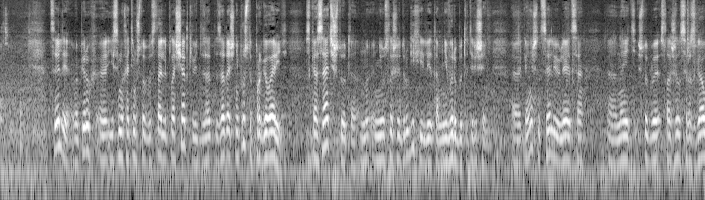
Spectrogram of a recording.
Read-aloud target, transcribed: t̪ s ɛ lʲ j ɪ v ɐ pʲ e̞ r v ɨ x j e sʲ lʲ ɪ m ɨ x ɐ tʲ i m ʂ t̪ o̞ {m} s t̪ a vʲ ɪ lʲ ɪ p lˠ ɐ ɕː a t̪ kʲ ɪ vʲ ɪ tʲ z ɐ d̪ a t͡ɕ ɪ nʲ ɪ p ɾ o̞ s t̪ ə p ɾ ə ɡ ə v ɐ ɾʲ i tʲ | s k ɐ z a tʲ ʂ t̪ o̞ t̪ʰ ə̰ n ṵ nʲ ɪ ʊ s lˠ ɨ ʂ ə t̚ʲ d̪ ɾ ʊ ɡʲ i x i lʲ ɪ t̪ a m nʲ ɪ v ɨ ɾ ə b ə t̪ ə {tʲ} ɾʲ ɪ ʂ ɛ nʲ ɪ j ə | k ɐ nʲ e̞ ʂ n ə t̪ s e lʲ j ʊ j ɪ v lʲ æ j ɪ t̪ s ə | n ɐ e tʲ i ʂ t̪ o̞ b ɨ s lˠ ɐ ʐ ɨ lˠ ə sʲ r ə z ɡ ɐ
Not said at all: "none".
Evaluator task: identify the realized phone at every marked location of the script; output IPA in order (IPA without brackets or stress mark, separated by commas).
b, tʲ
